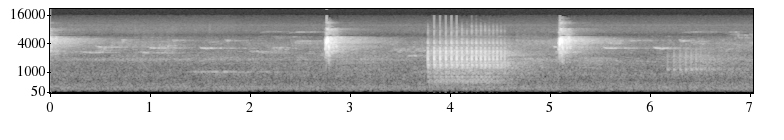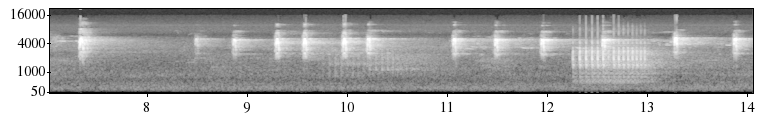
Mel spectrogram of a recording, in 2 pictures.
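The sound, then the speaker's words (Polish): A great spotted woodpecker gives sharp, single 'kik' calls, spaced out at first and then coming in a quicker series, against a quiet woodland background with a couple of brief raspy bursts. “To właśnie głos dzięcioła dużego.”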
